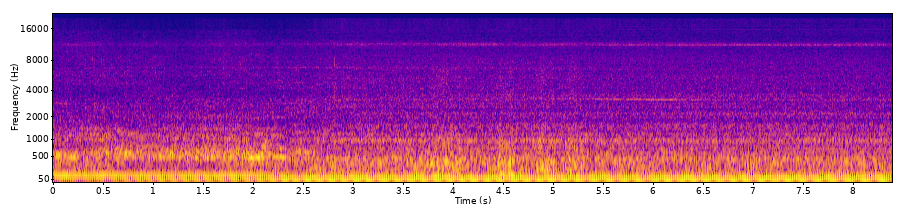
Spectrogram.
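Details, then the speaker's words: Ford Focus ST after a complete engine rebuild for bearing damage, second start after tightening a fitting at the back of the engine bay: steady low idle drone, no knocks, misses or rattles; running nicely, smoke from oil spilled on the block. "Running nicely."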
